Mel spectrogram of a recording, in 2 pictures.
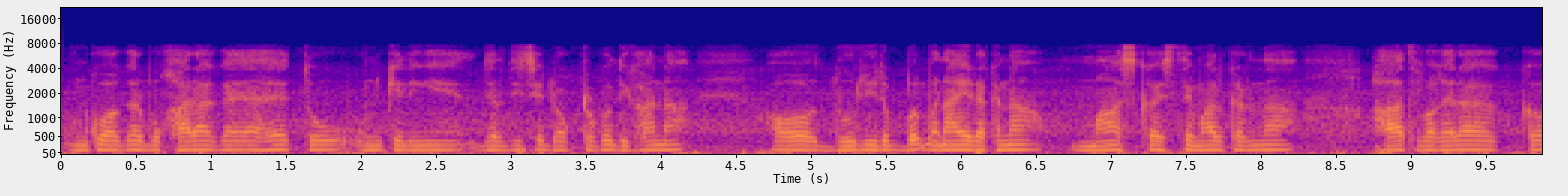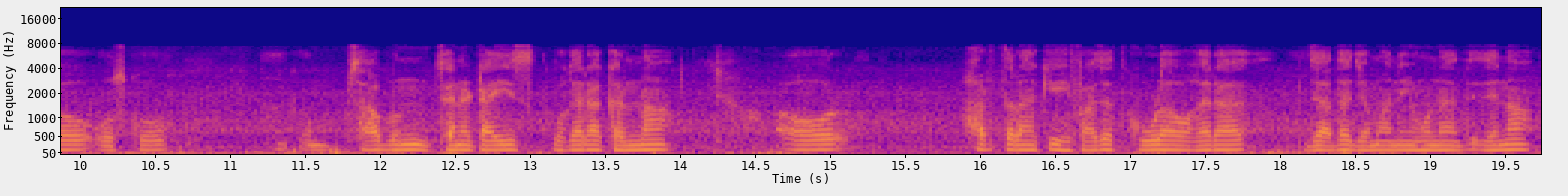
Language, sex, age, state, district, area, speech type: Urdu, male, 45-60, Delhi, Central Delhi, urban, spontaneous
